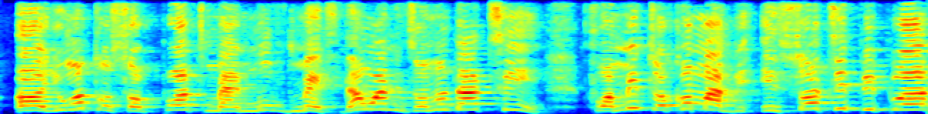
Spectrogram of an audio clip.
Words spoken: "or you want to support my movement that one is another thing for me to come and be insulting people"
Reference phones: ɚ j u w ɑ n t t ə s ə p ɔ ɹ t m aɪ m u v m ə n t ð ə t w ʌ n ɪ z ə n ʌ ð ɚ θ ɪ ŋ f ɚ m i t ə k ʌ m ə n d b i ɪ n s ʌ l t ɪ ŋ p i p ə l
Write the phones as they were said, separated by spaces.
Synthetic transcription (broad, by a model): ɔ j u w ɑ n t t ə s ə p ɔ t m aɪ m u v m ə n t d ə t w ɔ n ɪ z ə n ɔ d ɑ t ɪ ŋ f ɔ m i t ə k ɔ m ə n b i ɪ n s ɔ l t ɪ p i p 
